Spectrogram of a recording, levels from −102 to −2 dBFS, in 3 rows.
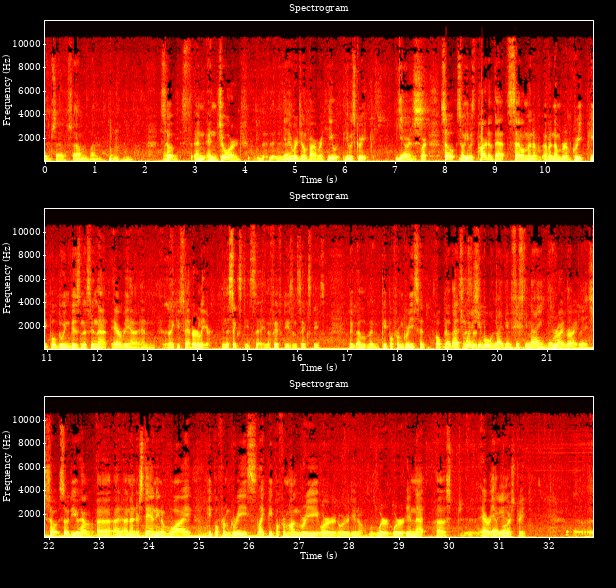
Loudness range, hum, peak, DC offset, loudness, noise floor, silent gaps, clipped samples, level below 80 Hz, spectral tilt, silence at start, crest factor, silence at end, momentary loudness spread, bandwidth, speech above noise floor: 4 LU; none; 0 dBFS; under 0.1%; -17 LUFS; -37 dBFS; none; under 0.1%; -30 dBFS; -7 dB/octave; 0 s; 16 dB; 0 s; 11 LU; 11 kHz; 20 dB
